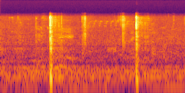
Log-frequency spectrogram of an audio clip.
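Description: Basketball dropping from the hoop and bouncing on an outdoor hard court: two sharp bounces about a second apart, the first louder.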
